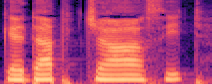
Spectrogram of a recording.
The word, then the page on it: getapja'sit: Mi'gmaq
